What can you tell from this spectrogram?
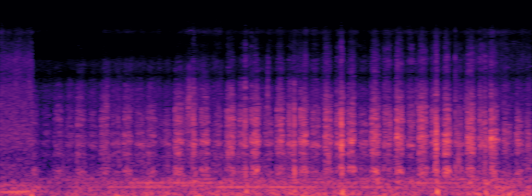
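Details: Olly, a pet Bernese Mountain Dog, panting hard: rapid breathy huffs, about two per second, each a short airy burst, steady throughout, with a faint low hum underneath.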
